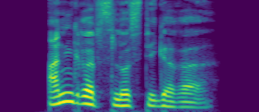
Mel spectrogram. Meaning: inflection of angriffslustig: 1. strong/mixed nominative/accusative feminine singular comparative degree 2. strong nominative/accusative plural comparative degree
- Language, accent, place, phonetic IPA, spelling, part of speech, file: German, Germany, Berlin, [ˈanɡʁɪfsˌlʊstɪɡəʁə], angriffslustigere, adjective, De-angriffslustigere.ogg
